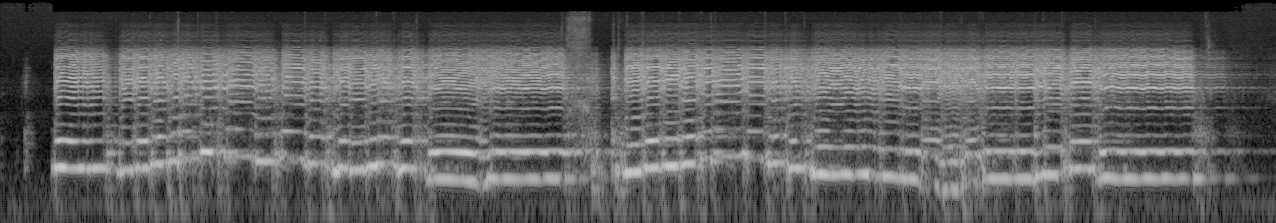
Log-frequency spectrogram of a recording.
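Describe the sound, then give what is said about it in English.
A heavily distorted, fuzzy tone like an overdriven electric guitar, made by a computer distortion plug-in, plays for about eleven seconds, loud, its pitch sliding and wavering with a brief break midway. “So the computer is distorting the sound and making it sound kind of like a fuzzy electric guitar.”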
